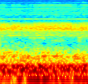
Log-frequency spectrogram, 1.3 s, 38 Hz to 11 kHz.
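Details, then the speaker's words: 1974 Mercury Comet with a Procharged 5.0L Coyote, being converted to methanol: after the air was bled, the electric water pump runs as a steady low hum. There is slight felt flow pulsing but no jerky air surging, gurgling or stutter. Normal operation. "it has a little bit of a pulsing not pulsing just you can fill it uh the water flowing through it but it sounds good it's not like it's not Jerky like it had this air in it like it did before"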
